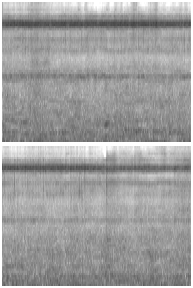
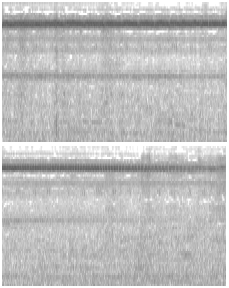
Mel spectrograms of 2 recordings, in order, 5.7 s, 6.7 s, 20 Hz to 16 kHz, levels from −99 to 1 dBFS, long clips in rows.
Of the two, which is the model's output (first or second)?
first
